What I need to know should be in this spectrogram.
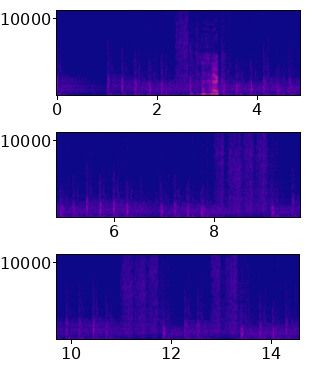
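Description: Soft, quick ticking steps of a game character climbing repeat steadily.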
